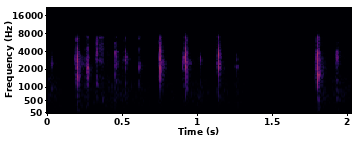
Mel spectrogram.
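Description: Typing on a computer keyboard: a quick run of keystroke clicks, a pause of about half a second, then one more keystroke near the end.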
